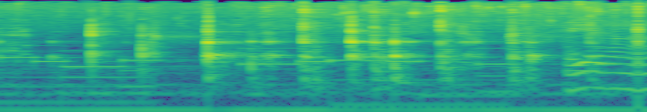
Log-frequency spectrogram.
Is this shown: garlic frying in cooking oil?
yes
